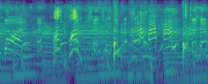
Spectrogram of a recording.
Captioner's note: barks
